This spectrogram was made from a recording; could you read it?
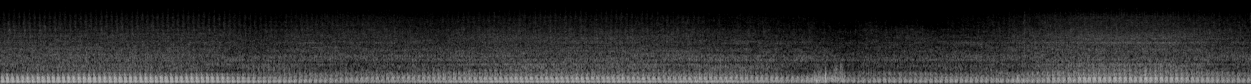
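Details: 2003 Porsche 996 Carrera 2 with a noise that appeared suddenly one day: engine idles with a steady hum and a regular pulse of roughly three beats a second; cause unknown.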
